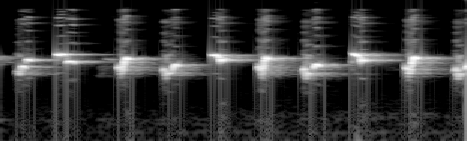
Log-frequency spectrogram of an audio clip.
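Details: Sooty-headed bulbul singing its long rolling song for training young birds, rapid liquid whistles tumbling between two pitches, each note a brief slurred attack into a held tone, close and loud without background noise.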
